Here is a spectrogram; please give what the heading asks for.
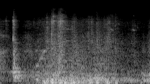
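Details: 14 hp Kohler engine on a Woodland Mills HM130 sawmill, pull start at -26 °C with choke on: a few uneven low chuffs that sputter and never settle; cold engine failing to catch, owner blames the cold.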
